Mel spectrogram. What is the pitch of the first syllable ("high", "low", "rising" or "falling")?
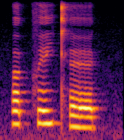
high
